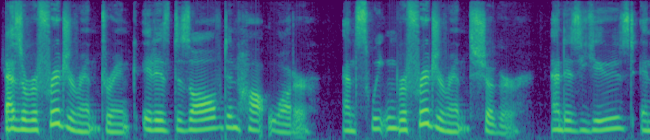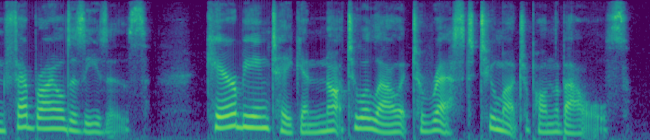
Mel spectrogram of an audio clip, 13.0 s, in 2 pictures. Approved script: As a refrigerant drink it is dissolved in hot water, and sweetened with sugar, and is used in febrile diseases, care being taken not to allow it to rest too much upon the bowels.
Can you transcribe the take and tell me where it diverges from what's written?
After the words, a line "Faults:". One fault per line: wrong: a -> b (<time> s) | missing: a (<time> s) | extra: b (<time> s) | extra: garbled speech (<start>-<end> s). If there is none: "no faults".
As a refrigerant drink it is dissolved in hot water, and sweetened refrigerant sugar, and is used in febrile diseases, care being taken not to allow it to rest too much upon the bowels.
Faults:
wrong: with -> refrigerant (4.0 s)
